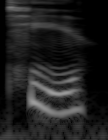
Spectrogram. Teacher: That first sound is t. That little puff of air.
